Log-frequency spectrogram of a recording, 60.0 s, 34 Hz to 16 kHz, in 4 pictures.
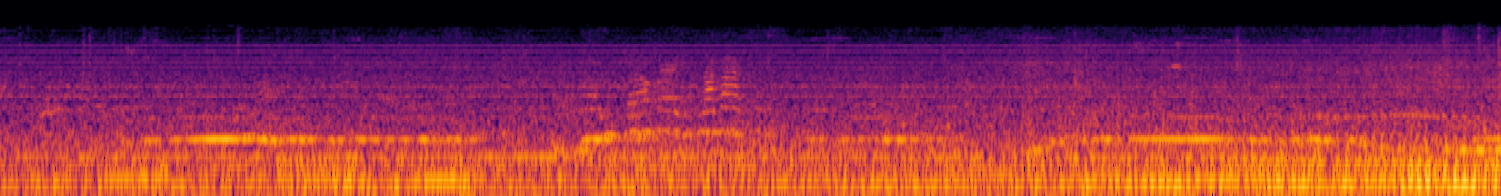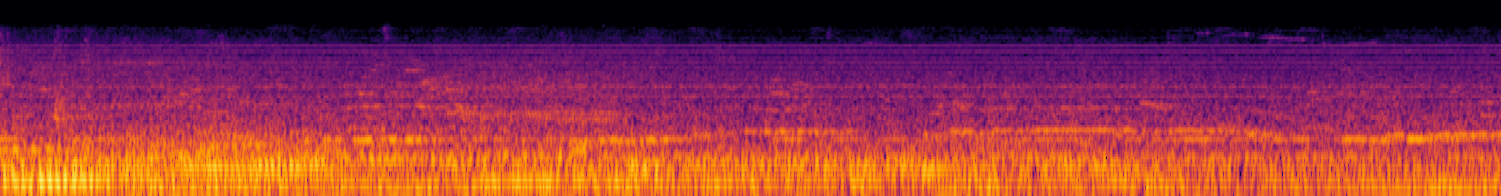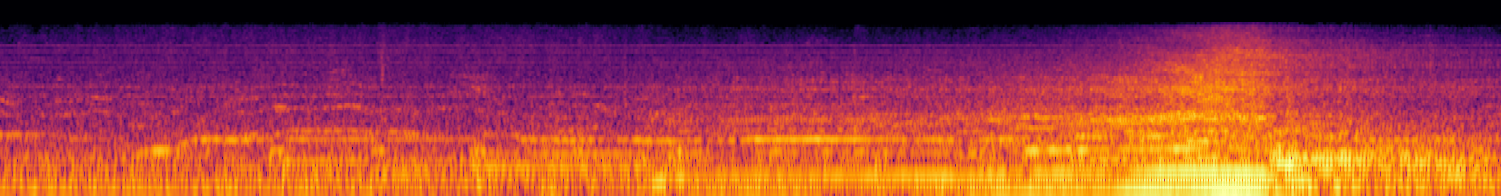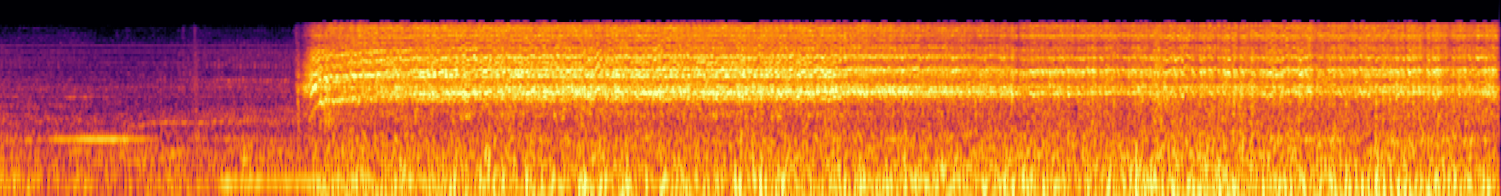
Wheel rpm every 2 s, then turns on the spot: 0, 0, 0, 0, 0, 0, 0, 0, 0, 0, 0, 0, 0, 0, 0, 0, 0, 0, 0, 0, 0, 0, 0, 0, 130, 210, 210, 230, 230, 230.
none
